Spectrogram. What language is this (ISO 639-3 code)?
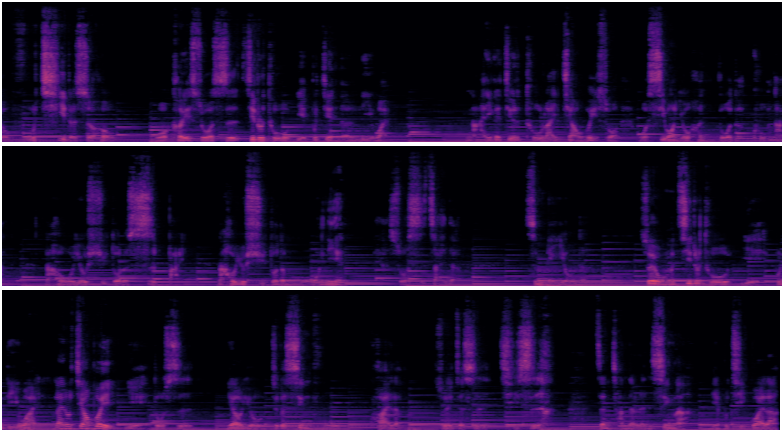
zho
